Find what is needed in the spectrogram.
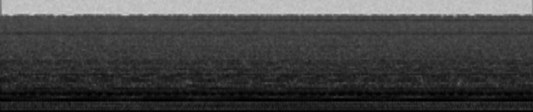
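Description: Near silence with a faint, steady hum of a few fixed tones.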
